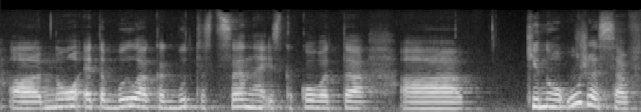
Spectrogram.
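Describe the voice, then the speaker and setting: A woman in her thirties narrates her road trip in a chatty, conversational way. Her voice is mellow and warm rather than bright, with a medium pitch. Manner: chatty, laughing storyteller. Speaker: travel vlogger. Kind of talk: casual travel narration.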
